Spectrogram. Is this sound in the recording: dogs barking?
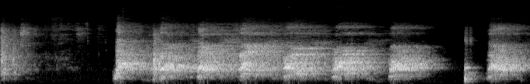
yes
